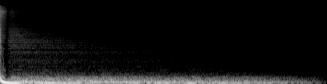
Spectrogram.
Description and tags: Awesome Kick Drum
Here is a boss kick drum beat which I edited together for some video titles I was working on.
